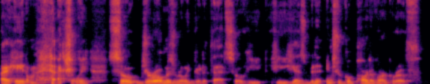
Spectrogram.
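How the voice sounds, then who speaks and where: A man in his sixties from New Jersey, a business owner talking casually in an interview while fighting a head cold and often clearing his throat. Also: a bass voice, fairly quick. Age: 60s.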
